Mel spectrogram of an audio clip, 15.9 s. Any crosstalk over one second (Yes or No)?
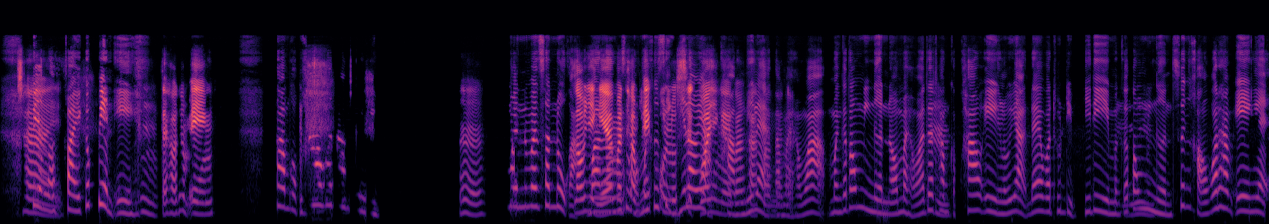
Yes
